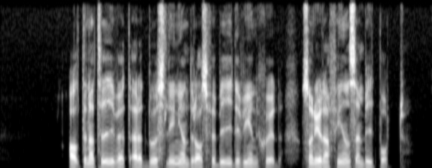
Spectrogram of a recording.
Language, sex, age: Swedish, male, 25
